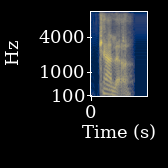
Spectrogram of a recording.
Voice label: "calla", Indian

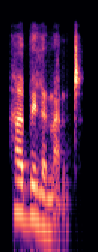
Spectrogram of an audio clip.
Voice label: "habiliment", Indian

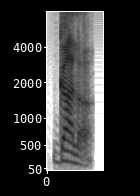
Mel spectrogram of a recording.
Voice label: "gala", Indian

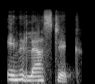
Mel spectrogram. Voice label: "inelastic", Indian

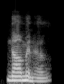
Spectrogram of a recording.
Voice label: "nominal", Indian

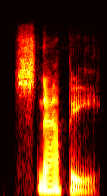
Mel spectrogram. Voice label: "snappy", American

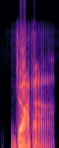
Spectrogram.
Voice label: "Dada", American

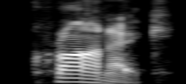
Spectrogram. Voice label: "chronic", American

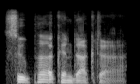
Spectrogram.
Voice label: "superconductor", British

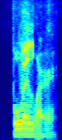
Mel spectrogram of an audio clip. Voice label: "boiler", American

